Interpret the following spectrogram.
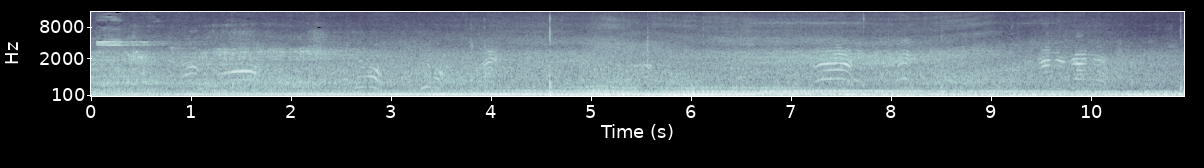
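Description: A steady low motor hum, swelling to its loudest about six seconds in and then easing off, with short distant shouts from the field above it.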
